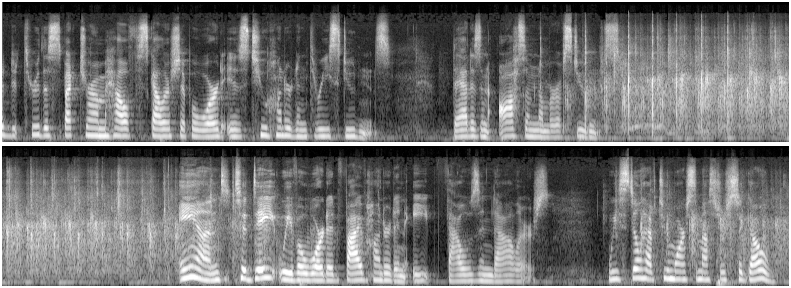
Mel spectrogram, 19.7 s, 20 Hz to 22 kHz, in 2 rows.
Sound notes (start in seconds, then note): 7.0 applause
